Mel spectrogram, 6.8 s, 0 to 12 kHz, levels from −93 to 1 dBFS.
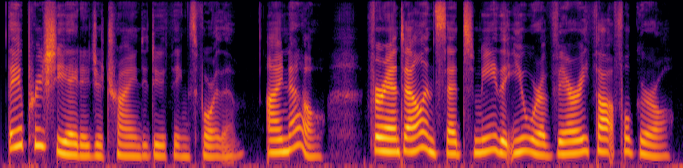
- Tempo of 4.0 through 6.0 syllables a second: Yes, 5.1 syllables/s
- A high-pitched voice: Yes, high, 210 Hz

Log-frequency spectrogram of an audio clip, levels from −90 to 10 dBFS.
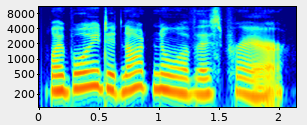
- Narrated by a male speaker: No, female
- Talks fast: Yes, fast, 225 wpm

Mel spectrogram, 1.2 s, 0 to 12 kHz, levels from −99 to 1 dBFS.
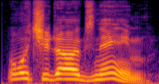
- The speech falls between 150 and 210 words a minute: Yes, average, 200 wpm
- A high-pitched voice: No, medium, 180 Hz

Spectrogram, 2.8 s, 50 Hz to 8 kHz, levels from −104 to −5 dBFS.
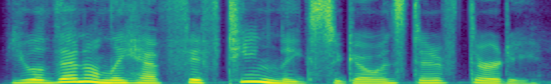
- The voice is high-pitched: Yes, high, 215 Hz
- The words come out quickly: Yes, fast, 260 wpm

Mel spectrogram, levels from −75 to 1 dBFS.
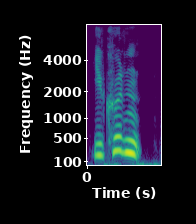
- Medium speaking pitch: No, high, 220 Hz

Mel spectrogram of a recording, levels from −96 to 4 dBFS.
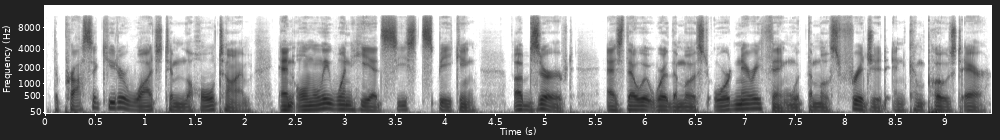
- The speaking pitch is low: Yes, very low, 95 Hz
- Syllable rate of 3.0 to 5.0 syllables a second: No, 5.7 syllables/s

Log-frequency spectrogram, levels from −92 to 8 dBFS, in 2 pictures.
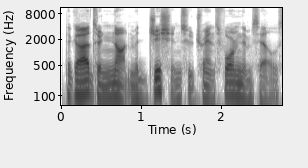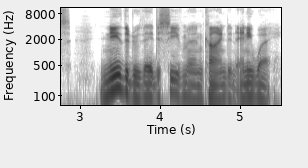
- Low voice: Yes, very low, 90 Hz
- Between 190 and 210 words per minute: No, average, 175 wpm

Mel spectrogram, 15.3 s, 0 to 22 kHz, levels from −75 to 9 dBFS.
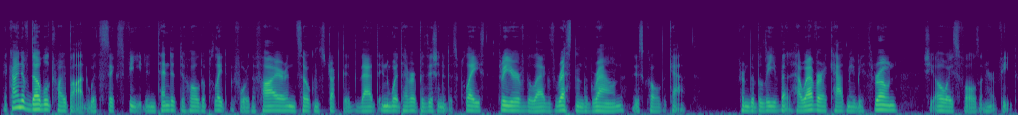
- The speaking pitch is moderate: No, low, 110 Hz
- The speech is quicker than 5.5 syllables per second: No, 5.3 syllables/s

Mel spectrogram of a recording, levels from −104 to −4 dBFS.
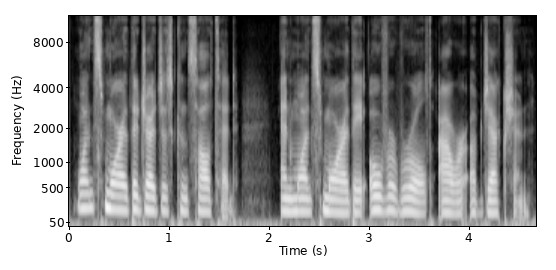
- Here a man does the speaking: No, female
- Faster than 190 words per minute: No, average, 155 wpm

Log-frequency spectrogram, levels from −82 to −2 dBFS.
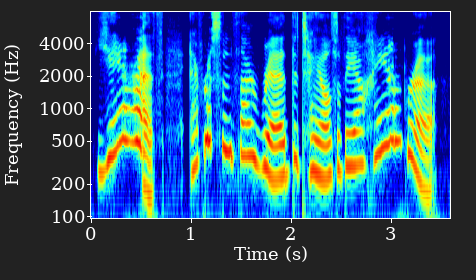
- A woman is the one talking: Yes, female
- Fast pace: No, average, 165 wpm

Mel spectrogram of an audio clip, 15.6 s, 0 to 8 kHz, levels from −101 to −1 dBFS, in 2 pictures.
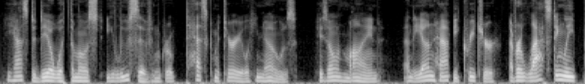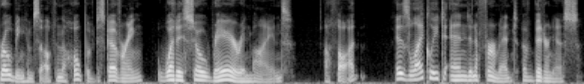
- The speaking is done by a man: No, female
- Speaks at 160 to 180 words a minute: Yes, average, 170 wpm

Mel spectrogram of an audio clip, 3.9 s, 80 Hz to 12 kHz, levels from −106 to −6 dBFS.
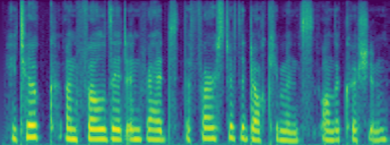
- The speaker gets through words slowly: No, average, 200 wpm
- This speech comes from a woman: Yes, female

